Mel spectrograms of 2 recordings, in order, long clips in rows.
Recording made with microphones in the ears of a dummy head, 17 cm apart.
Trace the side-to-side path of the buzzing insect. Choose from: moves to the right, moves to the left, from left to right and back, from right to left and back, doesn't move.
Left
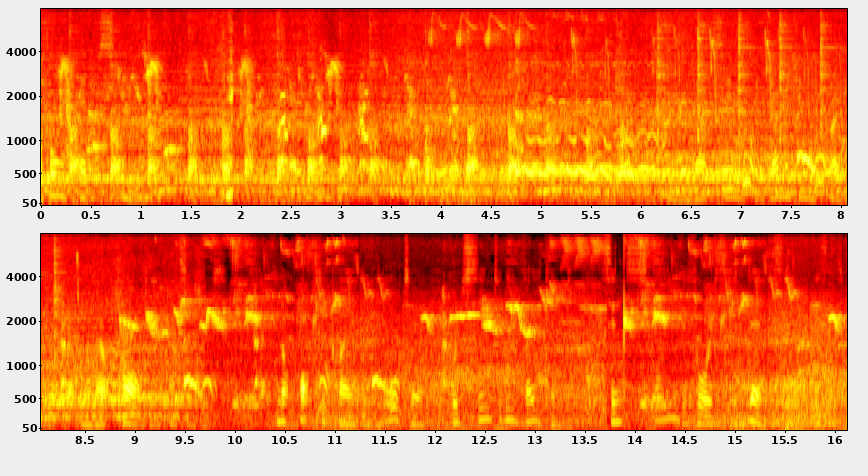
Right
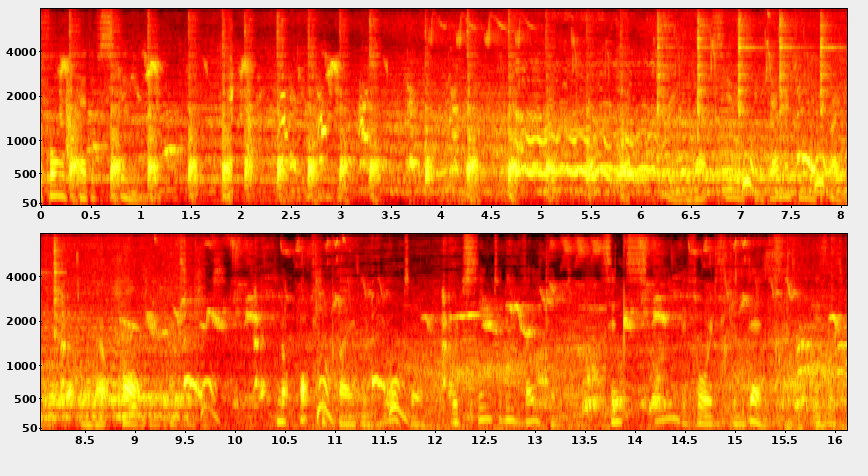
moves to the right.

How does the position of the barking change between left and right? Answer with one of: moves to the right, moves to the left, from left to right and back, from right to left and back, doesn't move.
moves to the right.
